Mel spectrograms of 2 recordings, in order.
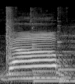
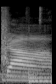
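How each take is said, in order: First: The pitch rises high then falls. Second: The pitch stays low and level. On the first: "ดามไม้โทดาม" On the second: "ดามไม้เอกดาม"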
